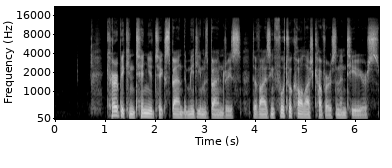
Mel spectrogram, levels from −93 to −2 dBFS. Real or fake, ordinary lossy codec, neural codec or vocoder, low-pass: real; none; none; 14.4 kHz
